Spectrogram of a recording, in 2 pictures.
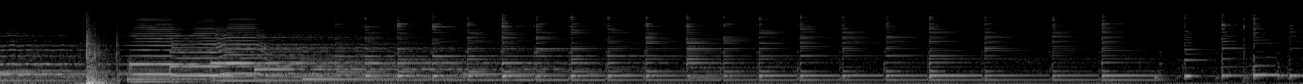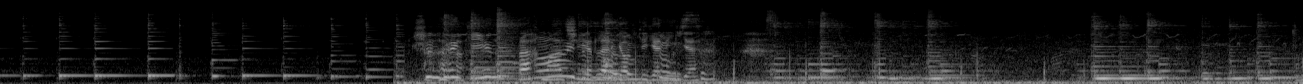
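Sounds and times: plucked lute melody: 0:00.0 - 0:20.1, 0:20.7 - 0:26.0.

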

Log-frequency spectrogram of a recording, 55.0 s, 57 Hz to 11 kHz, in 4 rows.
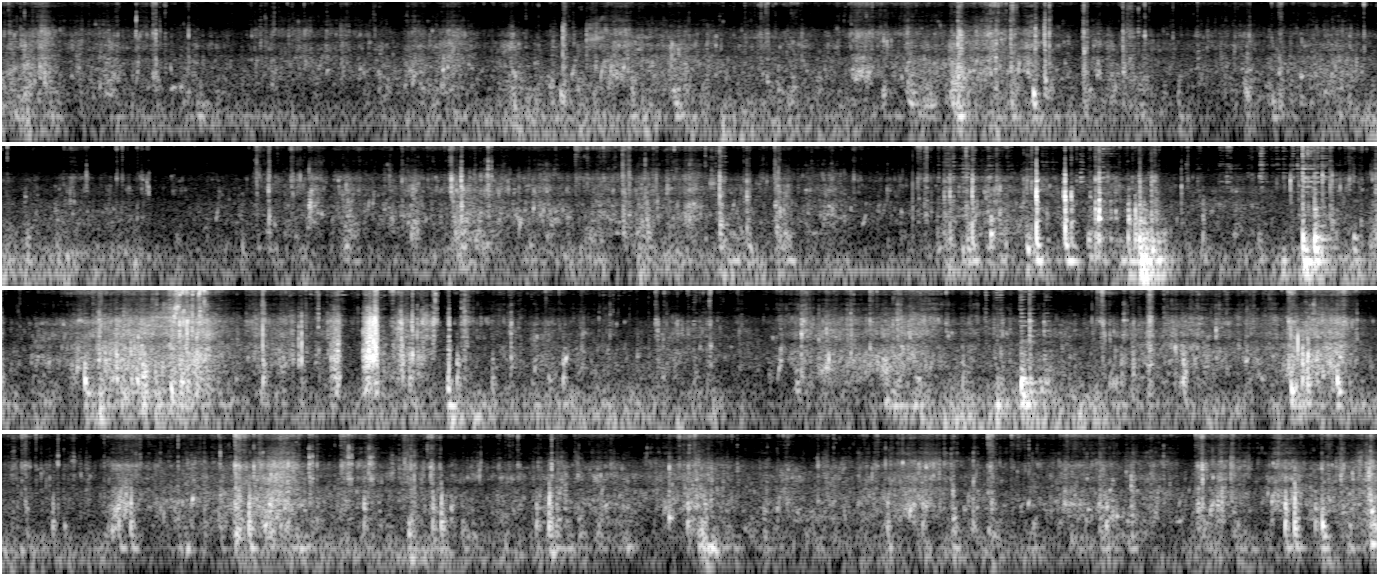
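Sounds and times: sea water slapping against boat hull: 0:00.0 - 0:15.3, 0:16.0 - 0:55.0
boat knocks: 0:03.8 - 0:15.3, 0:16.1 - 0:55.0
wind on microphone: 0:23.2 - 0:35.0, 0:35.9 - 0:42.4.

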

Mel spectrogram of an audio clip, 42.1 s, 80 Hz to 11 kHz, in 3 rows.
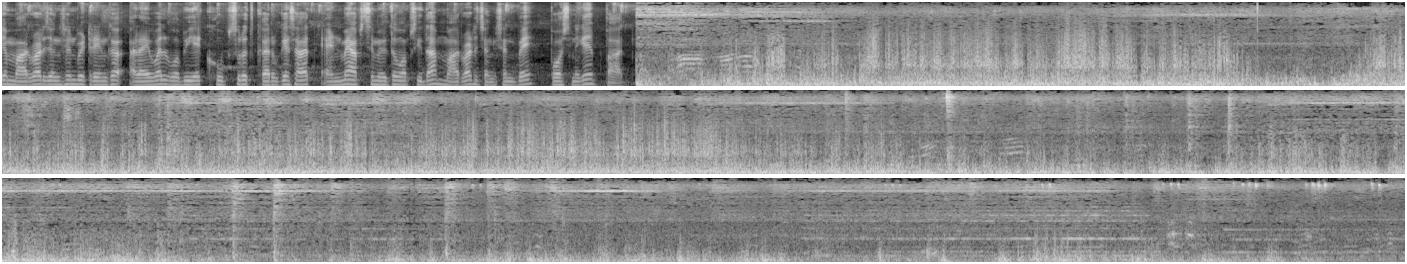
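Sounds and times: train rumble with rail clicks: 0:06.2 - 0:42.0
wheel flanges squealing: 0:26.6 - 0:32.0, 0:32.6 - 0:35.0.

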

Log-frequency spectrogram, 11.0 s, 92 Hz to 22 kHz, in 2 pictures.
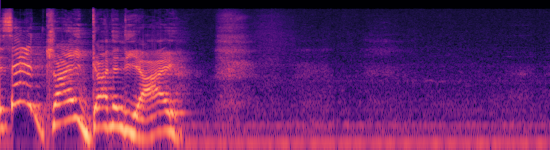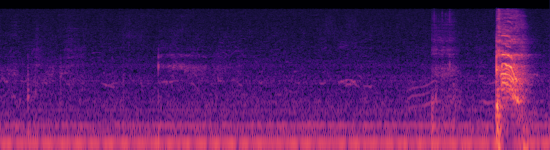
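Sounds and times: electrical hum: 0:00.0 - 0:11.0
person coughing: 0:10.4 - 0:10.9.

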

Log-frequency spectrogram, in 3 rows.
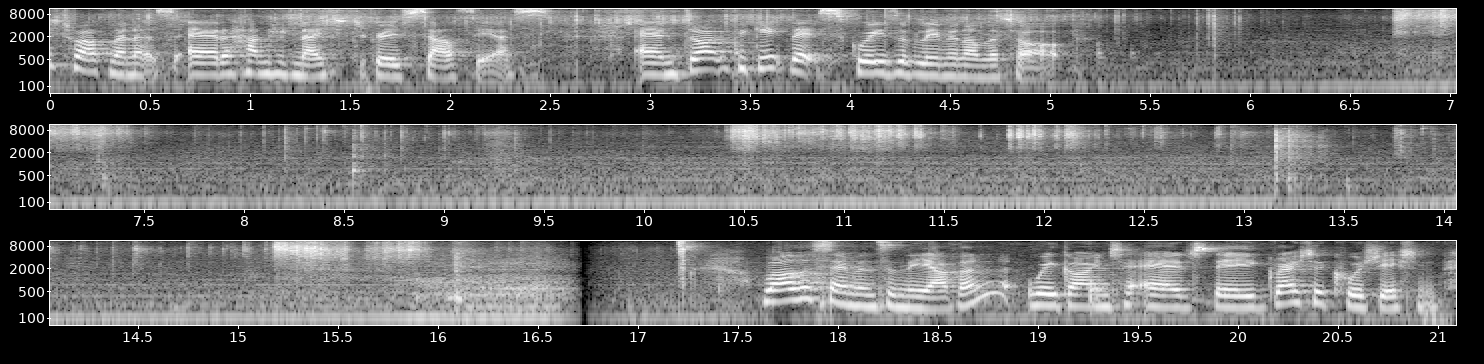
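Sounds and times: fish sizzling in a frying pan: 0:00.3 - 0:12.9
low hum: 0:00.6 - 0:17.5.

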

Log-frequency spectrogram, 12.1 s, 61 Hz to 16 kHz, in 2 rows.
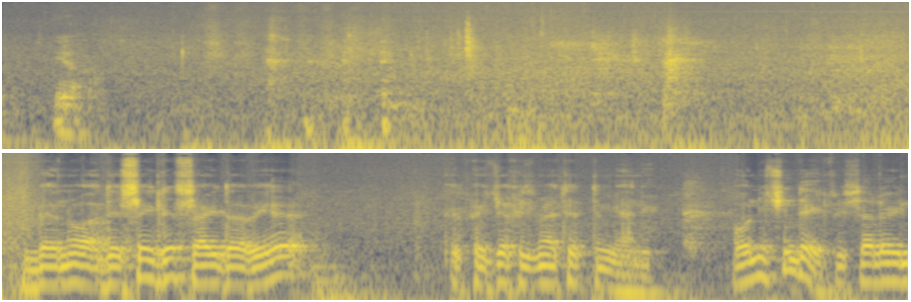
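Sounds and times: steady low rumble: 0:00.0 - 0:12.0
men laughing: 0:01.2 - 0:05.8, 0:08.9 - 0:09.8.

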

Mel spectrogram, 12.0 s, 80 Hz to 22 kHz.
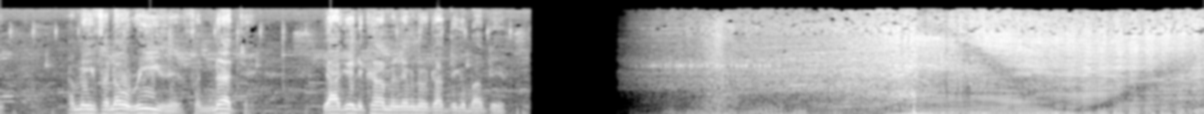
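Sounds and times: vault door mechanism whirring: 0:06.4 - 0:12.0.

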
